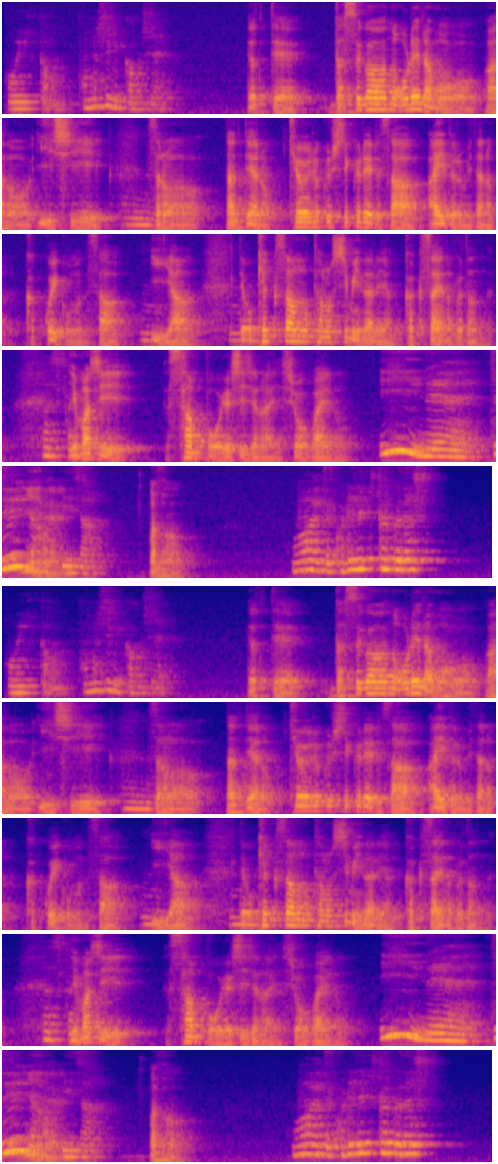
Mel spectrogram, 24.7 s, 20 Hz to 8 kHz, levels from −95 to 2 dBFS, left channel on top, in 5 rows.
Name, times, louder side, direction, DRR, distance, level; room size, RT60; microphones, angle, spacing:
voice 1, 0.1-1.6 6.1-6.5 11.3-11.6 12.1-12.4 15.2-15.7 18.6-20.7 22.7-23.9, left 1 dB, 70° left, -1 dB, 2.8 m, -25 dB
voice 2, 2.4-3.0 3.3-5.9 6.4-6.9 7.2-9.9 10.1-11.1 11.4-14.8 15.0-16.1 16.5-18.3 19.9-20.4 21.2-21.5, left 2 dB, 55° left, 6 dB, 2.0 m, -26 dB
15.5 x 10.5 x 6.3 m, 0.66 s
head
